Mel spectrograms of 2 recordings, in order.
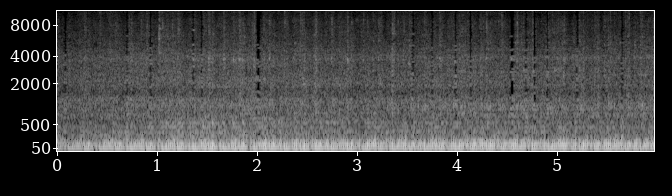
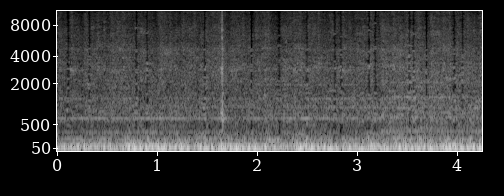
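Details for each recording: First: Chevy S10 V8 warming up, around 750 rpm idle with temperature rising: deep choppy lope about three surges a second from the aggressive cam, heard at the rear; normal. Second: Chevrolet S10 after rocker arm adjustment, 42-43 psi oil pressure at idle: deep, slow, loping idle with heavy low rumble at under 500 rpm; idle set too low, needs raising, though running better.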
